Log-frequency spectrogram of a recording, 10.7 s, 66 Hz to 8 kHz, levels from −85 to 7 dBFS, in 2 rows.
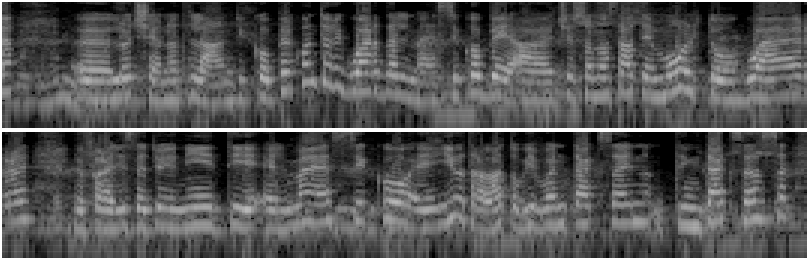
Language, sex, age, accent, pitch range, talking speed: Italian, female, 30-49, native, 200-250 Hz, 160 wpm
